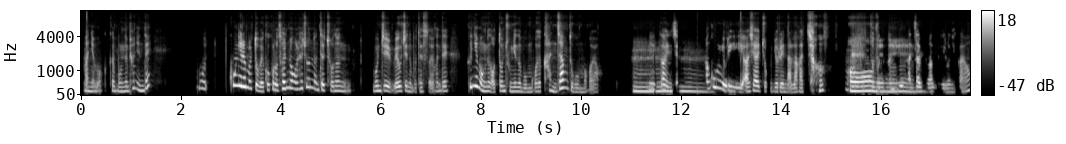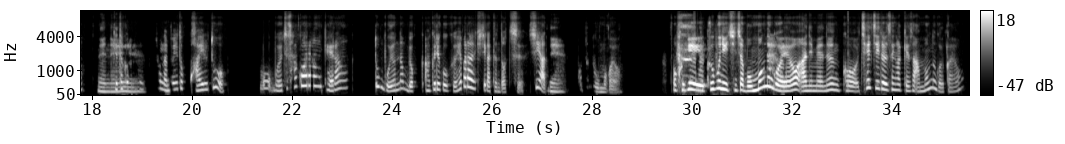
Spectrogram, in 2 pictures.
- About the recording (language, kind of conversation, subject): Korean, advice, 초대를 정중히 거절하고 자연스럽게 빠지는 방법
- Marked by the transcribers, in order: tapping; other background noise; distorted speech; laughing while speaking: "날라갔죠"; in English: "넛츠"; unintelligible speech; laugh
